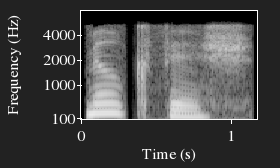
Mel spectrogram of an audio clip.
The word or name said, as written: milkfish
